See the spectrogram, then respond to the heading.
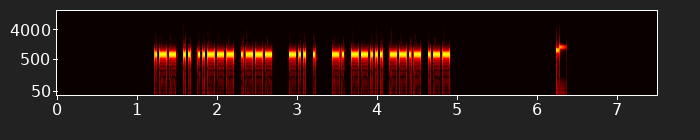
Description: Morse code, heard as a keyed tone, about 40 wpm, 700 Hz. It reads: WI2J DE N7QW
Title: USA Callsign DE Callsign - 4 Characters - 40wpm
